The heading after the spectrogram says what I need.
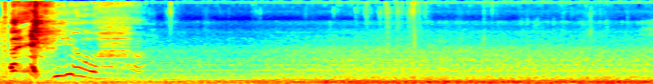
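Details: A single loud, explosive sneeze with a voiced tail while driving with a cold, followed by steady low engine and road rumble; sneezing.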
